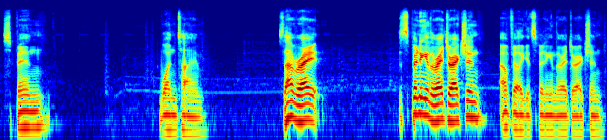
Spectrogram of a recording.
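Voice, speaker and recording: A man streaming a puzzle game, grumbling sarcastically about the puzzles while his voice is going hoarse. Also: sits low, big pitch swings, moderate pace, pauses often, a bit bright, no echo. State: losing his voice. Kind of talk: casual live-stream commentary.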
